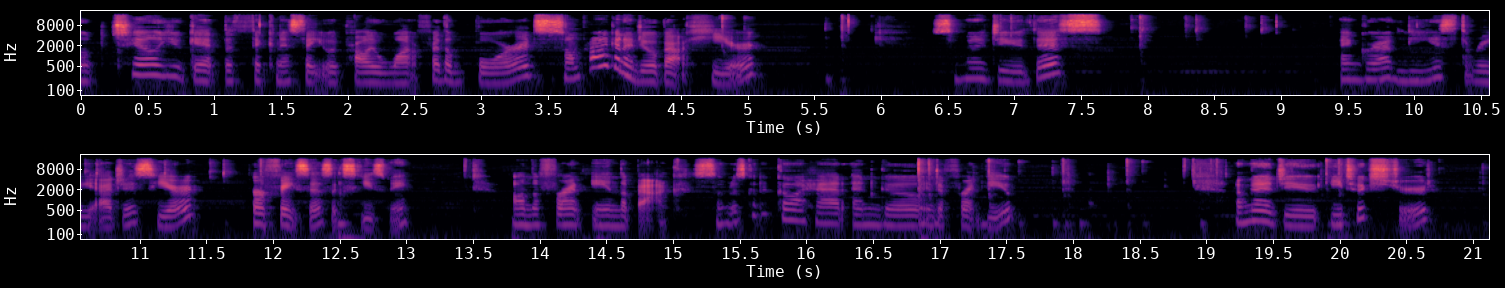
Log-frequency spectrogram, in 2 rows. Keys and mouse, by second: 5.7-6.9 middle drag, 6.9 click, 10.3-16.8 drag, 16.8 KP_1, 18.1-20.2 drag, 19.9 e.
